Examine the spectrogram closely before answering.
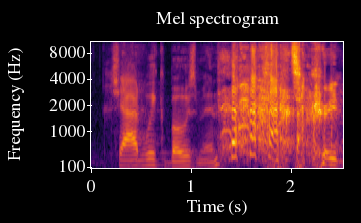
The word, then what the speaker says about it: Chadwick Boseman: Chad Boswick? Chadwick Boseman.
